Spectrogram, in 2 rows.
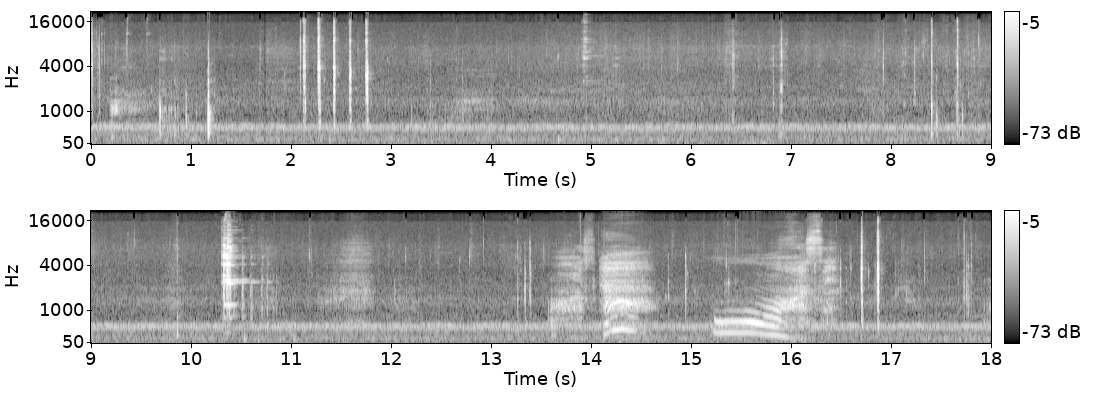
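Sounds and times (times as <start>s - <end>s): steady low hum: 0.0s - 18.0s
faint wet clicks: 2.1s - 2.9s, 16.4s - 17.9s.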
